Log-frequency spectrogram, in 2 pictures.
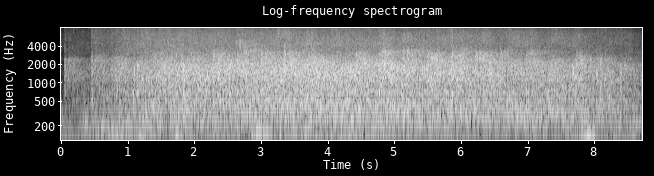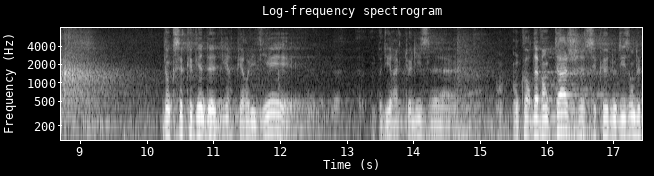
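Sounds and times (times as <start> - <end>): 
audience applause: 0.0 - 9.6
speech: 10.3 - 12.4, 13.5 - 17.4.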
